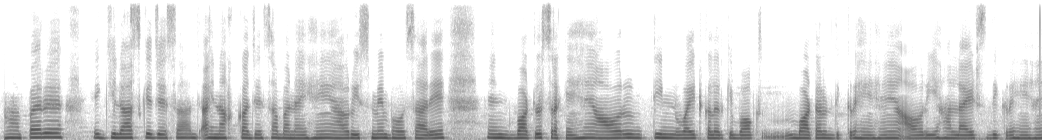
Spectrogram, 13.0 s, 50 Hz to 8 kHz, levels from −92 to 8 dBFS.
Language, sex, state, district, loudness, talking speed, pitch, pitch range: Hindi, female, Andhra Pradesh, Anantapur, -30 LUFS, 155 wpm, 190 Hz, 185-200 Hz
